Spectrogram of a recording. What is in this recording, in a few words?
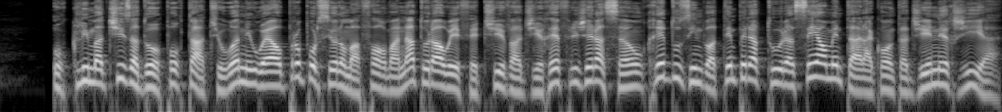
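Product Video Portuguese Brazil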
